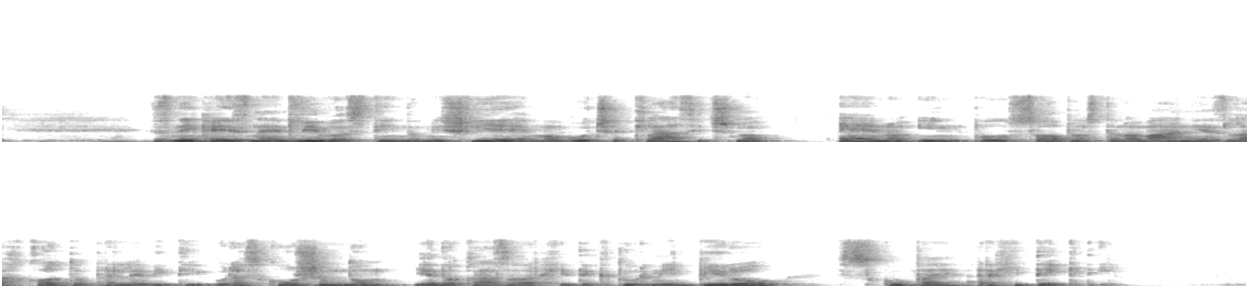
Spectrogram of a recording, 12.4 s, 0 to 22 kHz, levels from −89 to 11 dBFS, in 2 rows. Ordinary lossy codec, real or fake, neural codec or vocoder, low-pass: MP3, 96 kbps; real; none; 7.2 kHz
